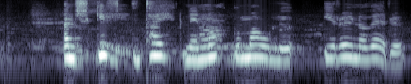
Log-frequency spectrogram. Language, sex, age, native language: Icelandic, male, 11, Icelandic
